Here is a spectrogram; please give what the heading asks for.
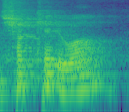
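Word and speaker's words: שָׁקֵד: 그러니까 샤케드와 쇼케드, 살구나무는 샤케드, 지킨다라고 하는 것은 쇼케드.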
